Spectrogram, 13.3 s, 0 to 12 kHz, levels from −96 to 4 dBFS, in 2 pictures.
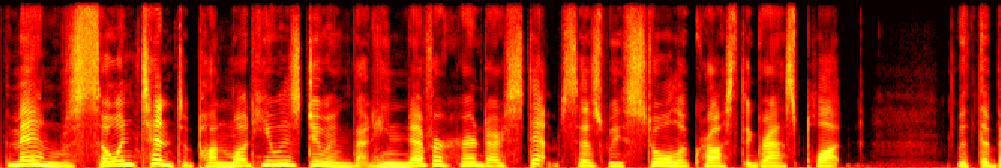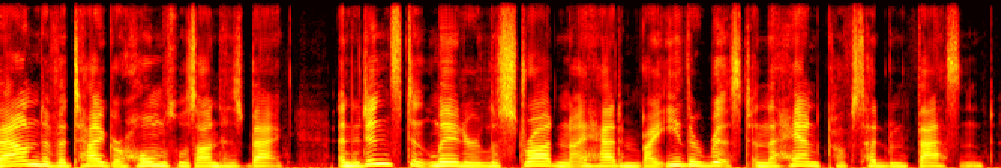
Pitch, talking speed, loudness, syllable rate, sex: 225 Hz, 235 wpm, -19 LUFS, 5.5 syllables/s, female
